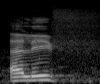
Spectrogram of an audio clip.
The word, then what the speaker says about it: আলিফ: আলিফের শুদ্ধ উচ্চারণের নিয়ম হলো, এই উপরের 2টা দাঁত নিচের ঠোঁটের সাথে বাজবে, নিচের ঠোঁটের সাথে বাজবে এবং বাতাস চালু থাকবে, বাতাস বেরোতে থাকবে। এইটা হলো কি আলিফ উচ্চারণের শুদ্ধ নিয়ম।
